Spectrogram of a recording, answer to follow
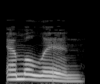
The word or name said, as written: emmalyn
